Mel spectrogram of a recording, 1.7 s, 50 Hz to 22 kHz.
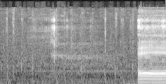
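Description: Horse hooves clip-clop in The Witcher 3, a fantasy role-playing game, as a mount sets off. Soft, steady hoof falls run under a quiet background until a loud, sustained tonal sound abruptly takes over near the end.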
